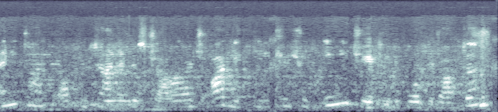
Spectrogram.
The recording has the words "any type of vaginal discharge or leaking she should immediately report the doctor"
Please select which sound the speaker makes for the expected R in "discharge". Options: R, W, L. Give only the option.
L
